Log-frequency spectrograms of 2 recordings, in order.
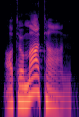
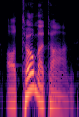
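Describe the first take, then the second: First: The stress is on the third syllable. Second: The stress is on the second syllable.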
